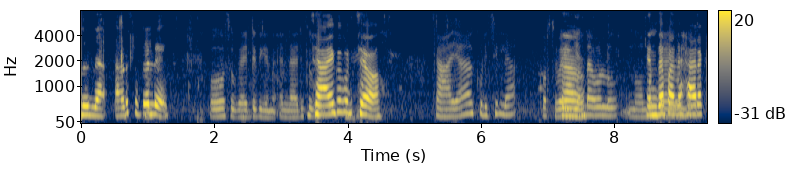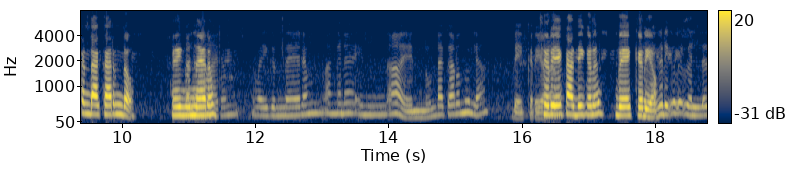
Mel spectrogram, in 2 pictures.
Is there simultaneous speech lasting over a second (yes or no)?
no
